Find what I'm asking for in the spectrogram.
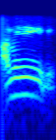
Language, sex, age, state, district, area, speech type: Bengali, male, 30-45, West Bengal, Howrah, urban, conversation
